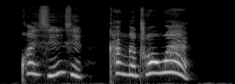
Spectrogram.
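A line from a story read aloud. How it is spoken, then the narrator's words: Shout. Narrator (Chinese): 荒唐先生大喊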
